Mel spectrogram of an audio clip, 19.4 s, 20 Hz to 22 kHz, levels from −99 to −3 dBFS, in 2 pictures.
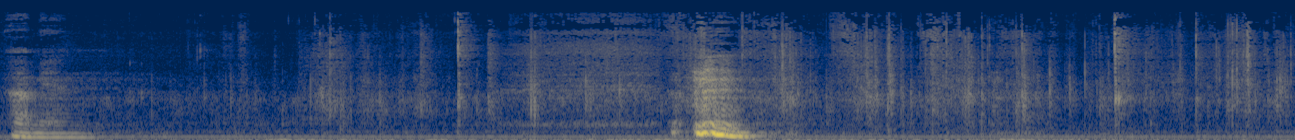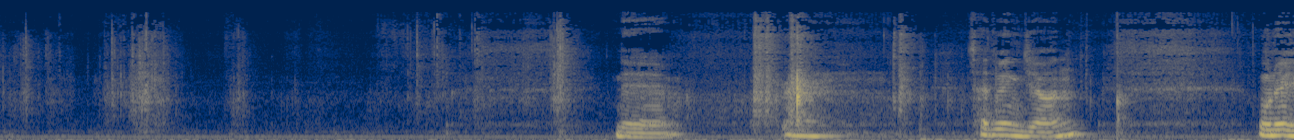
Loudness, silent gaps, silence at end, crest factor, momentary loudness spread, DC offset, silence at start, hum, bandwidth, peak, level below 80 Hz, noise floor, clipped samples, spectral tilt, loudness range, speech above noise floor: -34 LUFS; none; 0 s; 28 dB; 24 LU; under 0.1%; 0.1 s; none; 15.5 kHz; -8 dBFS; -58 dBFS; -60 dBFS; under 0.1%; -6.5 dB/octave; 22 LU; 33 dB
